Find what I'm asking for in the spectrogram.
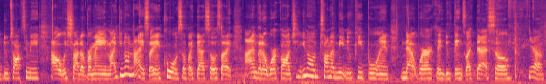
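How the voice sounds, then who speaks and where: With music in the background, a woman speaks fairly quickly at a fairly low pitch and with fairly even intonation. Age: 20s. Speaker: YouTuber. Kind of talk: casual vlog talk to camera. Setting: at home. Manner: casual, filler-heavy.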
